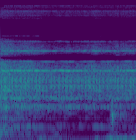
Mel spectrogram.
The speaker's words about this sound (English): Well, there's the phone now.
